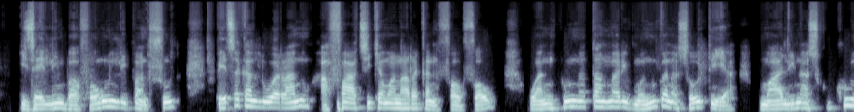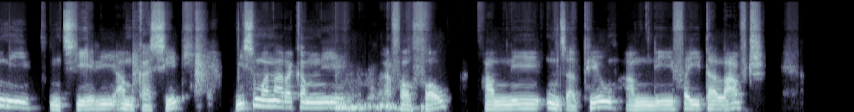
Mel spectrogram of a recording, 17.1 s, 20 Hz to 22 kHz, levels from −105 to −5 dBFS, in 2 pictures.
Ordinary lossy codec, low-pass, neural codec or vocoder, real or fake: Opus, 32 kbps; 19.8 kHz; vocoder, 44.1 kHz, 128 mel bands, Pupu-Vocoder; fake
